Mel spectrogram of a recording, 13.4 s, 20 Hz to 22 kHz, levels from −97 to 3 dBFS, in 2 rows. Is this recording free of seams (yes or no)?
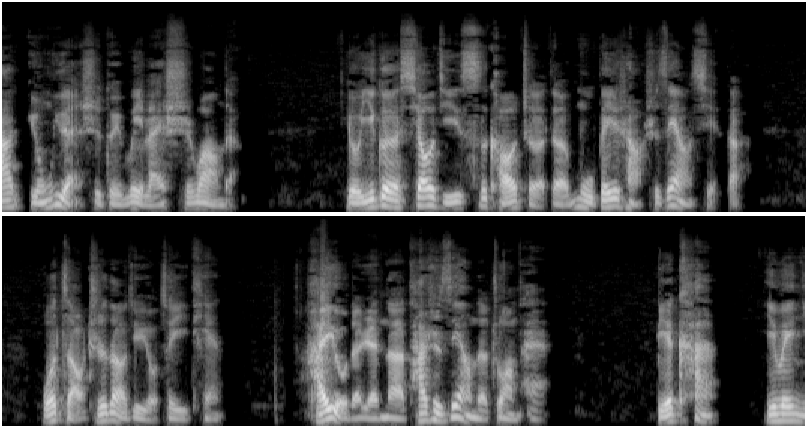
yes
